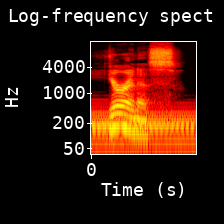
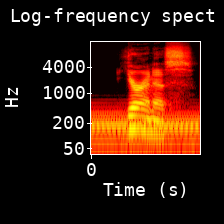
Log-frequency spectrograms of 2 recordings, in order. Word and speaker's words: Uranus: No, it's Uranus. Uranus.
